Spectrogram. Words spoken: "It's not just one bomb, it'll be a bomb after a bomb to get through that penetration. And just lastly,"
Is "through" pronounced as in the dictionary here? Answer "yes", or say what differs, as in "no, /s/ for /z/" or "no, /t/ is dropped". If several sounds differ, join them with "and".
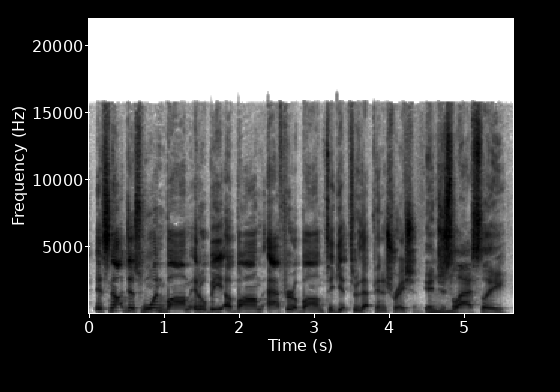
yes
